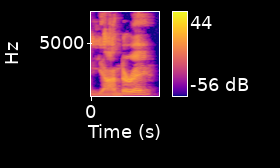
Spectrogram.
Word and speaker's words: Yandere: of the project but that's how you say it yandere I've always said it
